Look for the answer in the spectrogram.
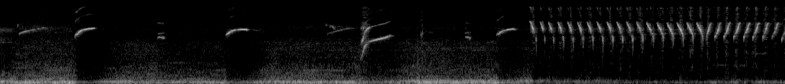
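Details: Canary song for training young canaries: spaced, bright rising whistles and one steep swooping note, followed by a fast, even, rattling trill that carries to the end, with a low hum in the background.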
